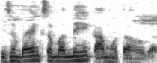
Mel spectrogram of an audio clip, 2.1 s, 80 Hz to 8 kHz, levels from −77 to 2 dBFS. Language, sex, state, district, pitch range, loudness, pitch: Hindi, male, Bihar, Sitamarhi, 130-160 Hz, -13 LUFS, 150 Hz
